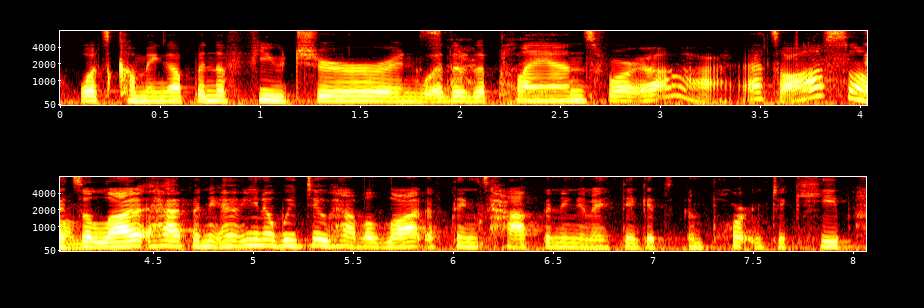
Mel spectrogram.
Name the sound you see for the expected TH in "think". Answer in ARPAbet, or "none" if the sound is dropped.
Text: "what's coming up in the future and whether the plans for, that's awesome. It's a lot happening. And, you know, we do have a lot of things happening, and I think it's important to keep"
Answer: TH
